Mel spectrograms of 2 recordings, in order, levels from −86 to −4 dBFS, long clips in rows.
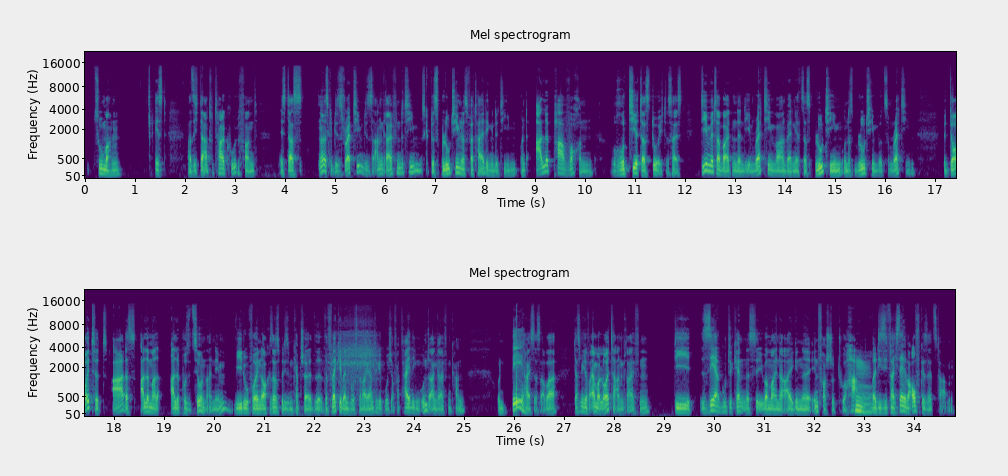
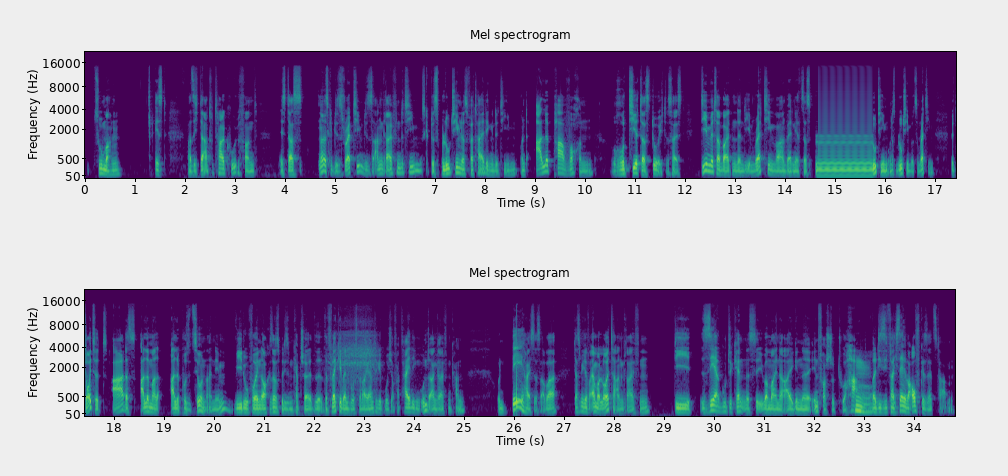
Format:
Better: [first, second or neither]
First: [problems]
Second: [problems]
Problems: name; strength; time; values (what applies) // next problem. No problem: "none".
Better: first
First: none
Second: audio freezing; at 15 s for 1 s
